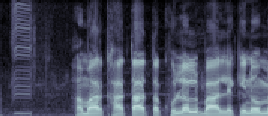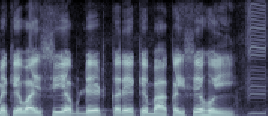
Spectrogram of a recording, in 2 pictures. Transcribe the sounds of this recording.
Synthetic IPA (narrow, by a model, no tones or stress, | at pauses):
hɐmaːɾkʰaːt̪at̪ɐkʰːʊləlbaleːkɪnoːmẽkeʋaːɪsiɐpɖeːʈkəɾekebaːkəiseɦoːiː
